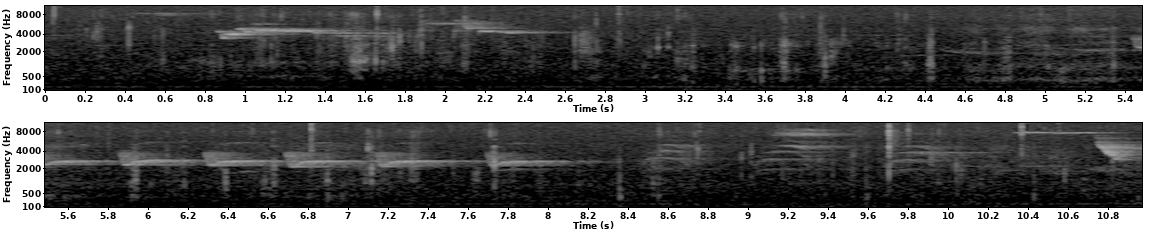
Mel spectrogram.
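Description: Faint chewing of a soft bread-roll sandwich, with quiet birdsong behind it. Whistled bird notes come about a second in, a bird repeats one short note about six times in a row around the middle, and higher notes come near the end.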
